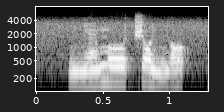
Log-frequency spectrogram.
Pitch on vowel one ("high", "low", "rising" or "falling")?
rising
